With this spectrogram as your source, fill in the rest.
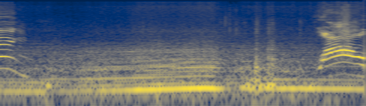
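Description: A Mercedes-AMG GT R sports car in race mode, its engine note rising loud and close as it accelerates, with a steady low drone and a quick tonal shift near the end.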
